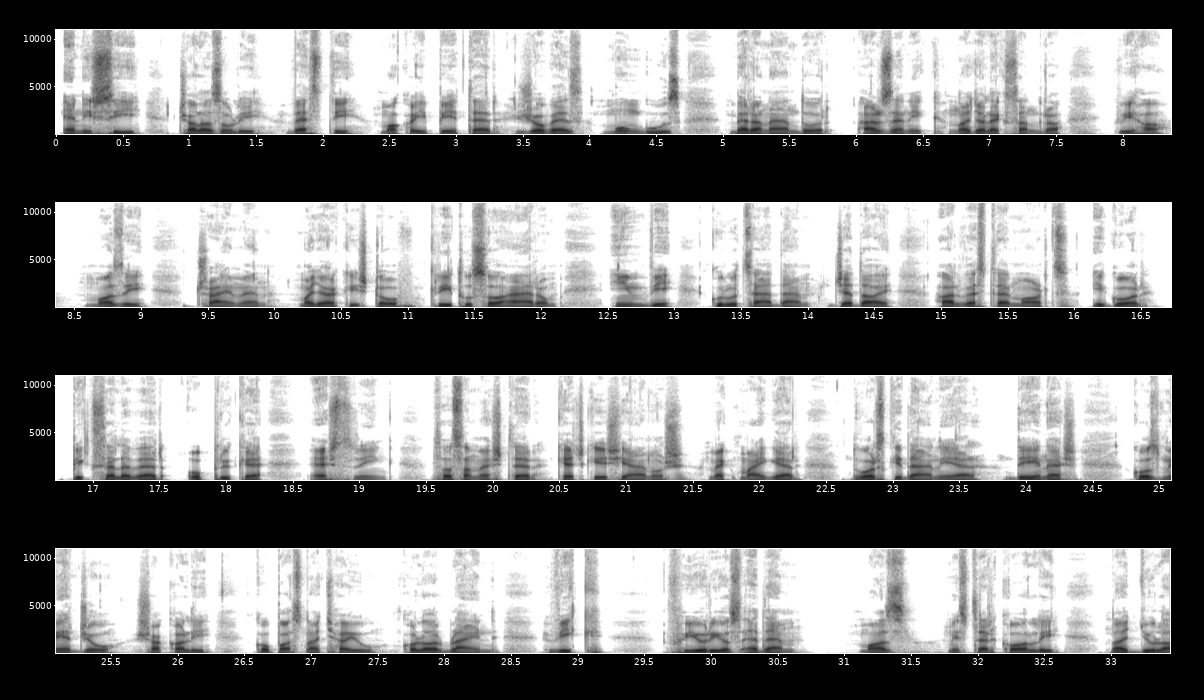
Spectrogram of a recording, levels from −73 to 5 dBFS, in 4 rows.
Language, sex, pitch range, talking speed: Hungarian, male, 85-100 Hz, 85 wpm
